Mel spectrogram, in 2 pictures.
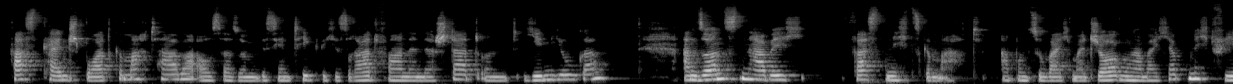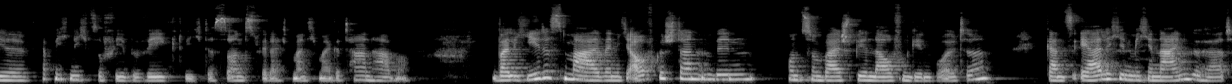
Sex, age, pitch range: female, 30-49, 180-240 Hz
